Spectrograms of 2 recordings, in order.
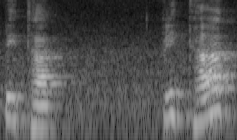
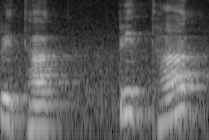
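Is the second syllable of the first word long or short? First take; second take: long; long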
